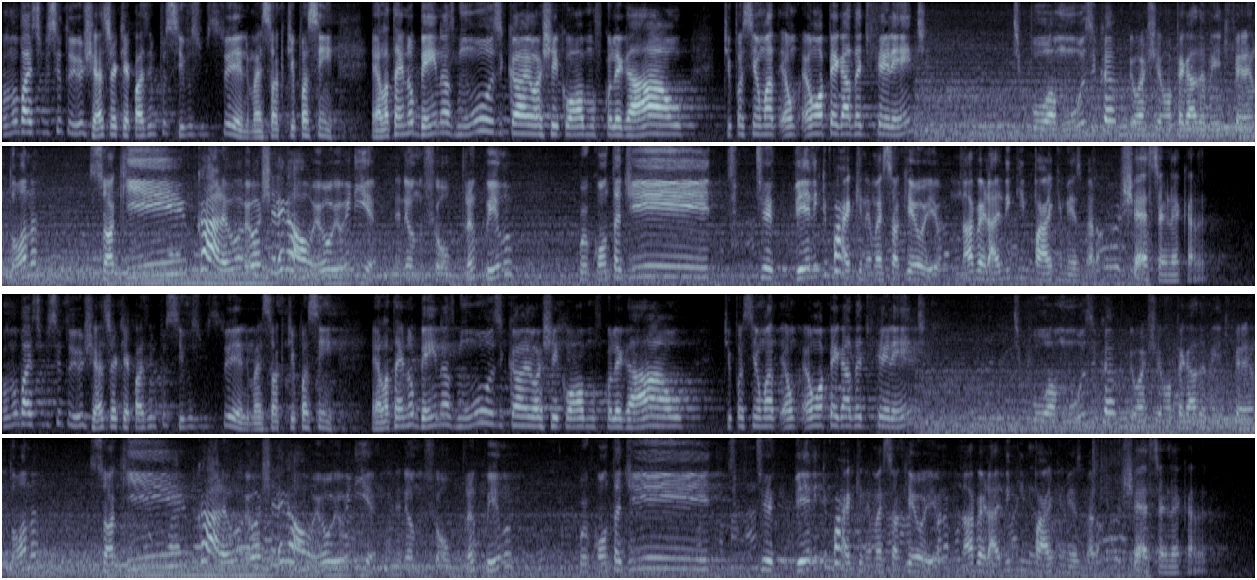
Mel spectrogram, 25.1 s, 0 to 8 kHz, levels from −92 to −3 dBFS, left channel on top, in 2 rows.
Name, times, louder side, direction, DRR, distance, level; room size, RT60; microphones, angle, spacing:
voice 1, 0.0-6.8 7.2-9.3 10.1-12.9 13.4-17.6 18.3-24.6, left 5 dB, 55° left, 11 dB, 1.3 m, -35 dB
sound 1, 8.7-23.9, right 3 dB, 30° right, 0.9 m, -54 dB
sound 2, 9.1-24.0, left 2 dB, 35° left, 2.4 m, -45 dB
26.5 x 25.0 x 8.3 m, 0.93 s
head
